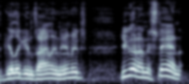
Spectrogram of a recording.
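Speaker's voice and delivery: ordinary talk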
